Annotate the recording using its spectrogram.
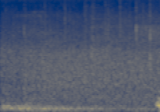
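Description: Steady low murmur of spectators' voices in an ice arena, with a few faint clicks near the end.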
